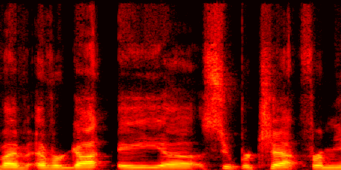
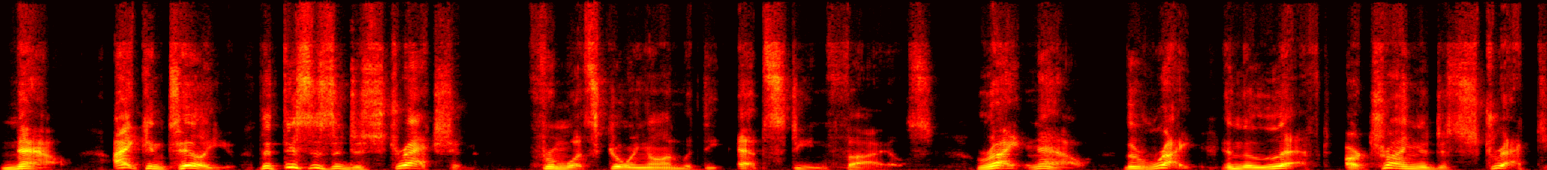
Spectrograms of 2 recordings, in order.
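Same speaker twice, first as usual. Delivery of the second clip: swooping, dramatic wrestling-promo style delivery. Answering a viewer's request with a wrestling-style promo: Brian Young WWE-style promo. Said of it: "impression of Brian Young doing a W W E style promo".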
